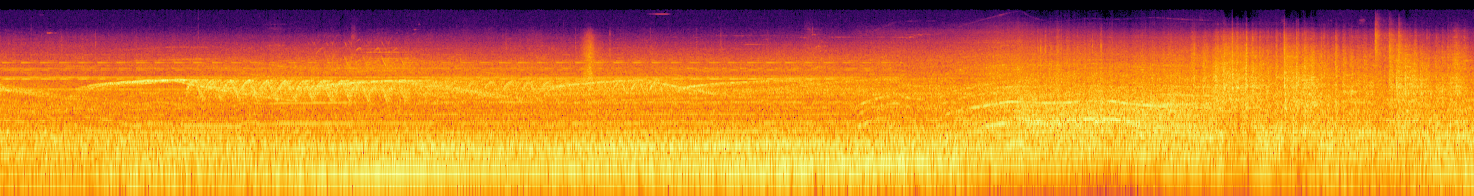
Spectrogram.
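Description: An emergency-vehicle siren wails in repeated rising and falling sweeps over the low rumble of a departing freight train, while a grade-crossing warning bell rings and stops a little past halfway. Near the end a heavy truck rattles over the crossing.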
